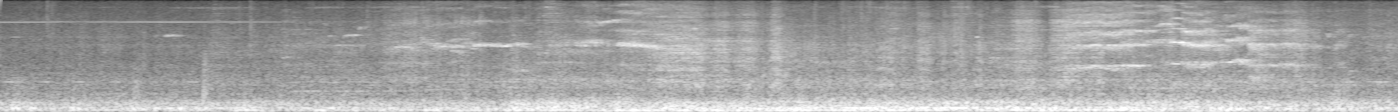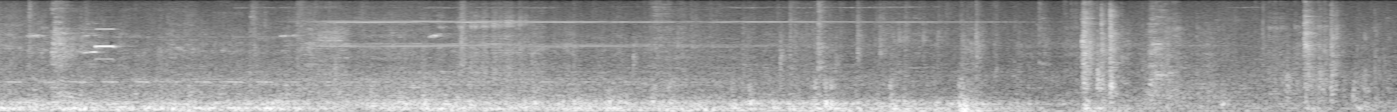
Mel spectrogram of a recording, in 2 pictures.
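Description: Inside a tram running along a street: a steady low rumble of wheels and traction motors, with wheels squealing on the rails twice, a few seconds in and again about ten seconds in. Near the end it slows and grows quieter as it comes to a stop, with a few sharp clicks.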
